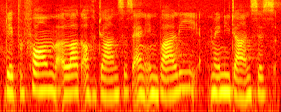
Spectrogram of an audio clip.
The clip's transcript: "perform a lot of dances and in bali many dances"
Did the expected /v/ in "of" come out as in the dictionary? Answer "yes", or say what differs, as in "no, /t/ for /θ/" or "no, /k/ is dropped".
no, /f/ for /v/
